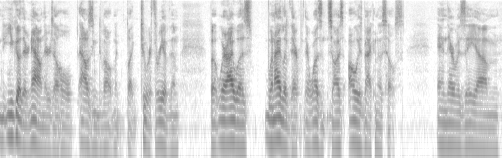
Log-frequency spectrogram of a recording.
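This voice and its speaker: A man with a very deep voice co-hosts a casual podcast. He is from Utah and California and talks haltingly with many fillers. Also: darkish tone. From Utah and California, USA. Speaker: podcast co-host.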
